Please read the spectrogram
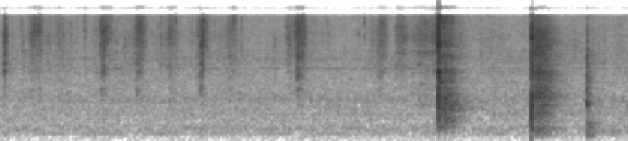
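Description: Light taps and clicks of seasoning being shaken from a container into a stainless steel bowl, with two sharper clicks about three seconds in, half a second apart.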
